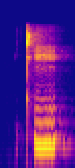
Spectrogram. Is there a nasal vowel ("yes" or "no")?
yes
